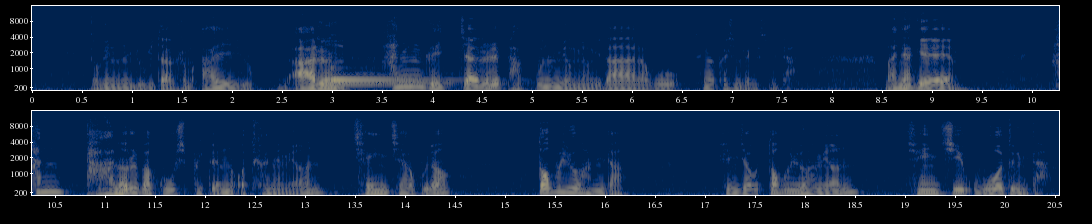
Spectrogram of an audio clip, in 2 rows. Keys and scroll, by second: 0.0-2.6 typing, 2.7 Escape, 12.9 k, 13.7 c, 15.4 w.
